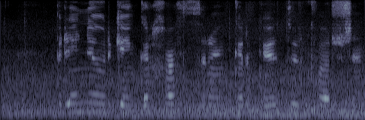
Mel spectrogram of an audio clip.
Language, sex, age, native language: Icelandic, male, 13, Icelandic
